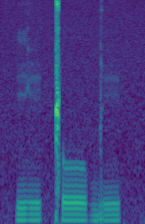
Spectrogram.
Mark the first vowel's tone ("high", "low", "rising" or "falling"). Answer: low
